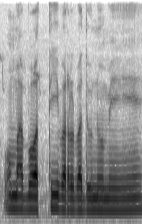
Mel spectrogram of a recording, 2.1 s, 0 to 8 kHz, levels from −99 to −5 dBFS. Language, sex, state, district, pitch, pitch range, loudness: Hindi, male, Uttar Pradesh, Ghazipur, 125 Hz, 120-130 Hz, -19 LUFS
